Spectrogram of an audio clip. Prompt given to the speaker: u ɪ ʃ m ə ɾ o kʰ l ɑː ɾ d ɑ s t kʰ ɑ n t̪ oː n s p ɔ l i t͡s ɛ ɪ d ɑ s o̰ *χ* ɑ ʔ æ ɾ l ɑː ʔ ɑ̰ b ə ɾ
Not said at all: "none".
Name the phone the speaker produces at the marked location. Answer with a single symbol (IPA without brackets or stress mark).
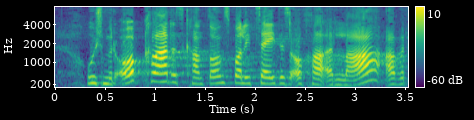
χ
